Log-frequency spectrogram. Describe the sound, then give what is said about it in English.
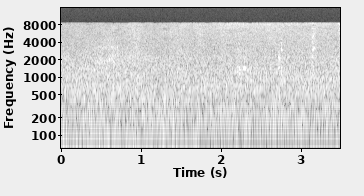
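Garlic sizzles in a hot pan: a quiet, continuous hiss with faint crackles, steady throughout and without talk. “And then now I'm going to add my garlic.”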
